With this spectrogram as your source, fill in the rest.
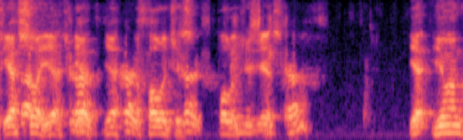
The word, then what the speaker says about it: Cruyff: was a picture of Ajax and Johan van Cruyff. Johan Cruyff. Yeah. Sorry, not. Did I say Van? Why did I say Van? You said Van Cruyff. No. Johan Cruyff. Yeah, sorry. Yeah. Cruyff.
